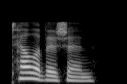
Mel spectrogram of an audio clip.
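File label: "Television", English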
